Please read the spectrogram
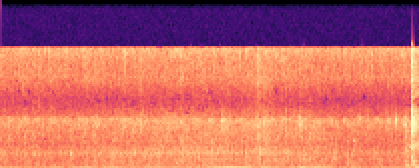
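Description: Low, uneven rumble of a gas burner on high flame under a pan of chicken simmering in its sauce.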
